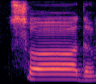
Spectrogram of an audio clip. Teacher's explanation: মুখটা একটু গোল হবে উচ্চারণ করার সময়, সদ।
